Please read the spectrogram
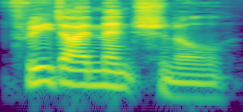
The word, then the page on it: three-dimensional: British English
